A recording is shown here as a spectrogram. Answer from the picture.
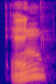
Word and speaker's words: Ng: Marlin Kim I I I'm not going to pronounce her name right Kim Ang there you got iton right um said that Anderson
